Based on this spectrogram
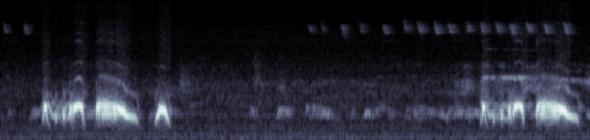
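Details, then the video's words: Spotted dove performing the 'thúc' contest coo to stimulate birds: a stuttering, long falling coo and arched final note, then faint soft coos and a quiet high ticking before the phrase starts again. "Tiếng chim cu gáy Thúc đấu gáy kích bổi cực nhạy, Chim cu gáy kích bổi mở lên gáy liền"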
